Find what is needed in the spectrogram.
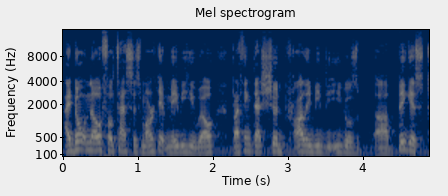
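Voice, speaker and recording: A man speaks at a very fast pace with ordinary pitch variation. His pitch is fairly high. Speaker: sports YouTuber. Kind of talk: casual commentary monologue.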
